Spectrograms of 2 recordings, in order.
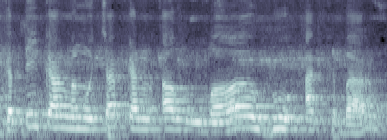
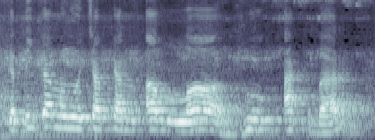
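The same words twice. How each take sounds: The two takes are said the same way.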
